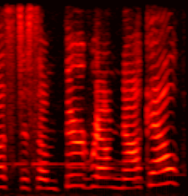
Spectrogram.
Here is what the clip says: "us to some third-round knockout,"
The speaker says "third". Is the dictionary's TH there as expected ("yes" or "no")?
yes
